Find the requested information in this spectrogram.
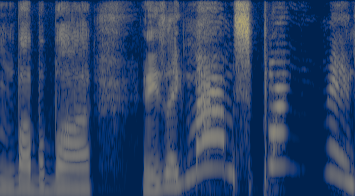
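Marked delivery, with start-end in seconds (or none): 1.4-2.7 put-on very high, slow child calling out; little kid voice. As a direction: call to mom like an awed toddler.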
